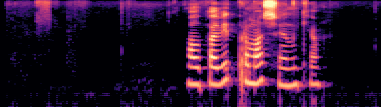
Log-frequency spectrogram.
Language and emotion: Russian, neutral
